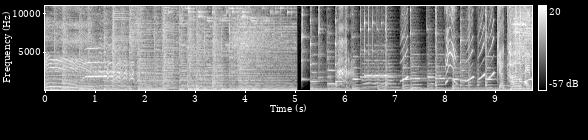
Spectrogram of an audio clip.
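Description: A cartoon horse neighs and whinnies amid bouncy children's music, with jingles and clip-clop effects, loud and close, followed by more playful tonal sound effects after a brief pause.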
